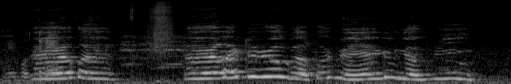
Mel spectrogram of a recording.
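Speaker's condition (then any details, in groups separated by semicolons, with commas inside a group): X-linked dystonia parkinsonism; left-sided symptoms, left hand; diagnosis confirmed by specialist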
